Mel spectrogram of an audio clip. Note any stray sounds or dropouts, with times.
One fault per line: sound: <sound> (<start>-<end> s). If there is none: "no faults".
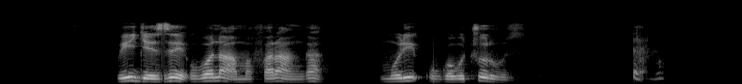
sound: cough (6.3-6.7 s)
